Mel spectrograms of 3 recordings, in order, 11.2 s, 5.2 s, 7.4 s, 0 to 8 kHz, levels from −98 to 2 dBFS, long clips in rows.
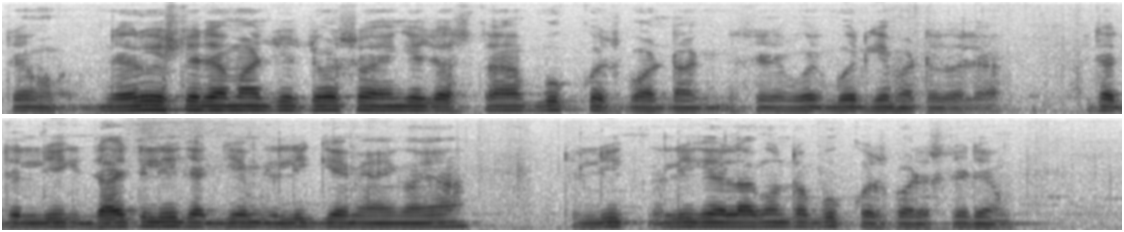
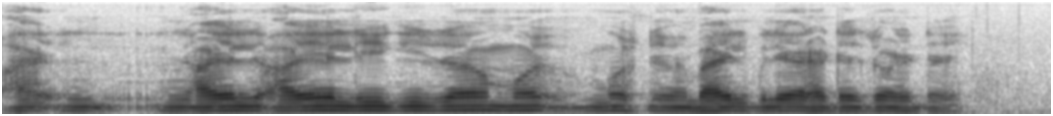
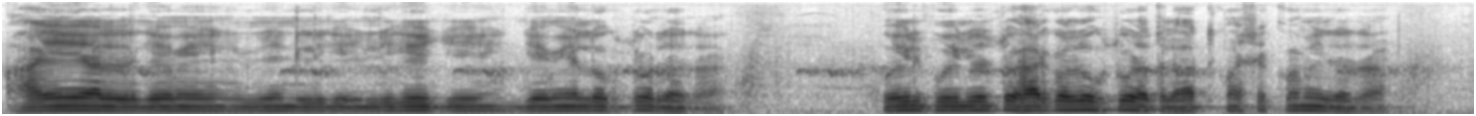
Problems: constant background noise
